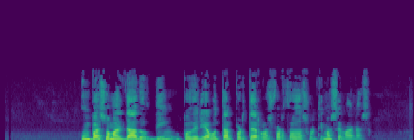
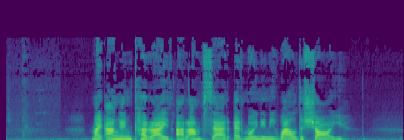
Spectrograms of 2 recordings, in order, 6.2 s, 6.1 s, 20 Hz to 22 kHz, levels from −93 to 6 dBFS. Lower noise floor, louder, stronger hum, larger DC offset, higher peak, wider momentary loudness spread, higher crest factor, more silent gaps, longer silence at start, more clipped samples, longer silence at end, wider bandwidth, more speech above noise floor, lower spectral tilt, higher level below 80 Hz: first, -71 dBFS vs -50 dBFS; second, -21 LUFS vs -18 LUFS; neither; neither; about the same, -2 dBFS vs 0 dBFS; first, 15 LU vs 8 LU; about the same, 20 dB vs 20 dB; neither; second, 1.25 s vs 1.4 s; neither; first, 0.75 s vs 0.55 s; second, 10.5 kHz vs 16 kHz; first, 50 dB vs 31 dB; about the same, -5 dB/octave vs -4 dB/octave; second, -76 dBFS vs -52 dBFS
